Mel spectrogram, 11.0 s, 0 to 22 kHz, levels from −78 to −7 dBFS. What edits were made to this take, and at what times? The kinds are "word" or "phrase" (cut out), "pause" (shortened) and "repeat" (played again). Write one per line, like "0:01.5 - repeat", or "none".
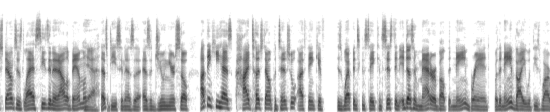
0:02.2 - word
0:08.4 - word
0:09.8 - pause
